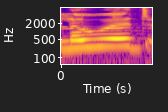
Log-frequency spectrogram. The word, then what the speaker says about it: leeward: Leeward or leeward, but pronounced leeward, is the away from the wind side.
